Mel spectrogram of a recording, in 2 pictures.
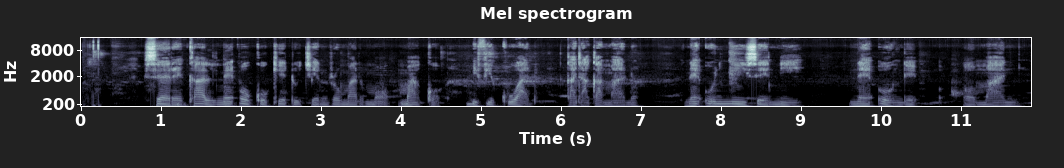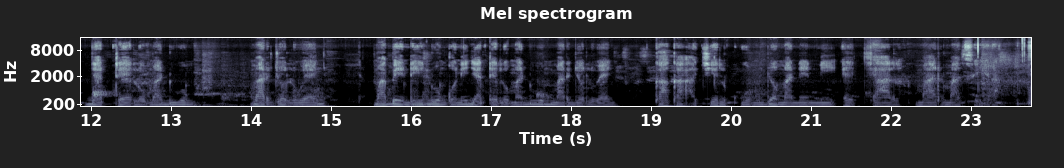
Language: Luo (Kenya and Tanzania)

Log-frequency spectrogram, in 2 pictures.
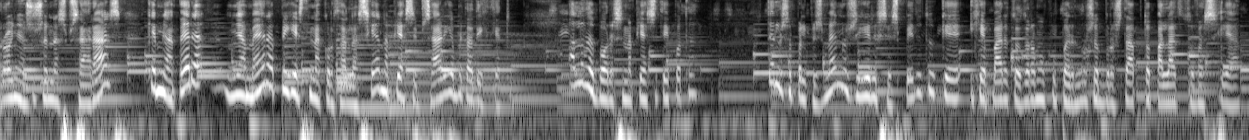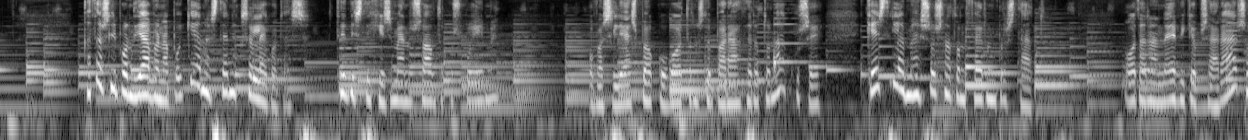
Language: Greek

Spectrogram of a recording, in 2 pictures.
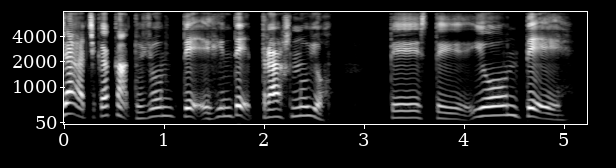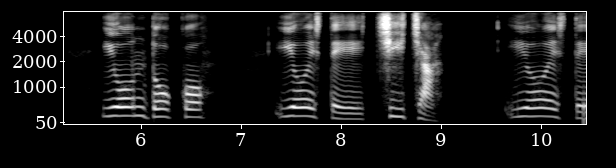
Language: San Miguel El Grande Mixtec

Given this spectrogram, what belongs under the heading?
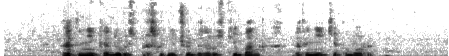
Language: Belarusian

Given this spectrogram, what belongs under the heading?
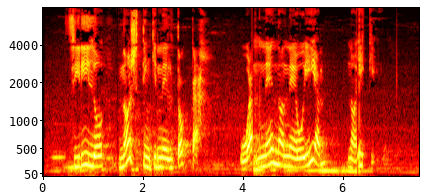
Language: Central Puebla Nahuatl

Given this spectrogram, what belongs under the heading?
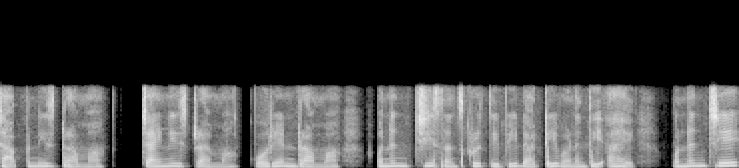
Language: Sindhi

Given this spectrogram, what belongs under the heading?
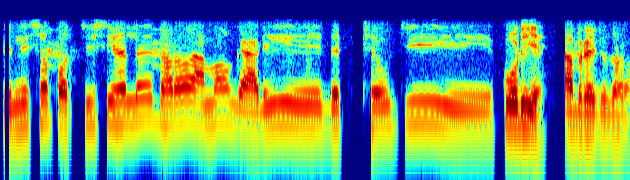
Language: Odia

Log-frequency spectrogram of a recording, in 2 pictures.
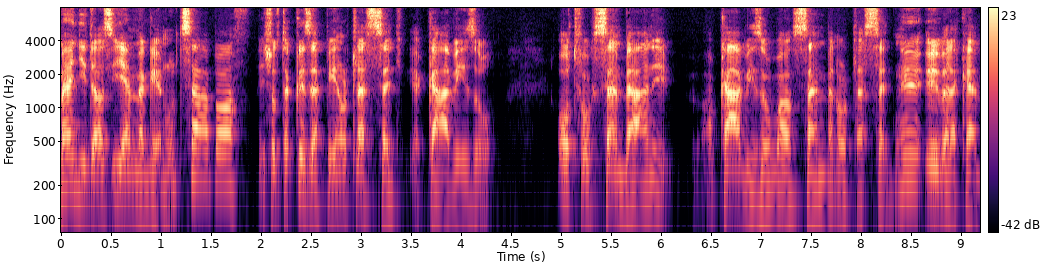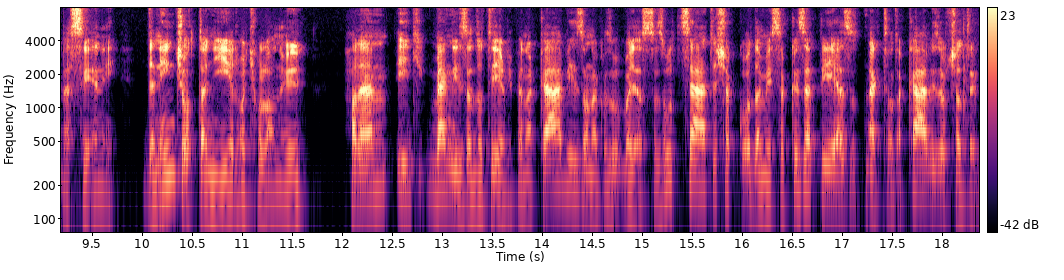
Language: Hungarian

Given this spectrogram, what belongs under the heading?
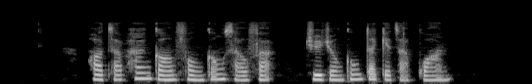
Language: Cantonese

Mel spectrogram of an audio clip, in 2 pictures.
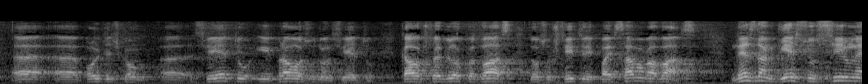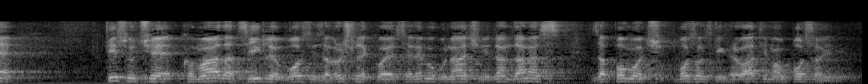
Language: Croatian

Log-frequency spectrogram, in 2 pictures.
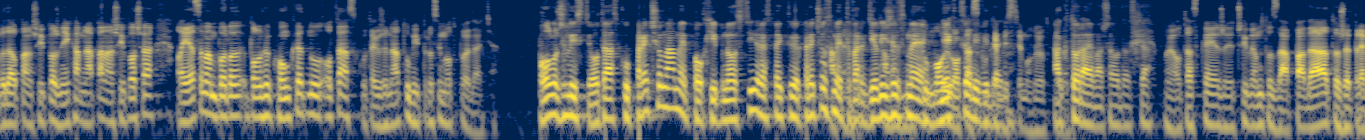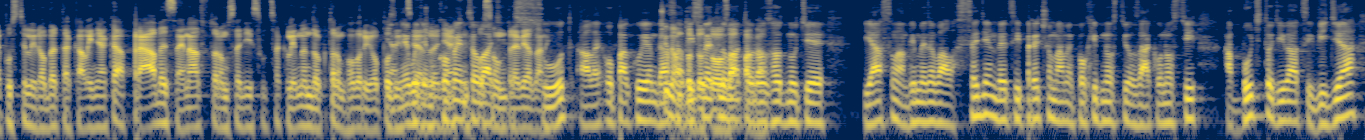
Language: Slovak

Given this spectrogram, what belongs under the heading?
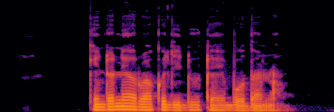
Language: Luo (Kenya and Tanzania)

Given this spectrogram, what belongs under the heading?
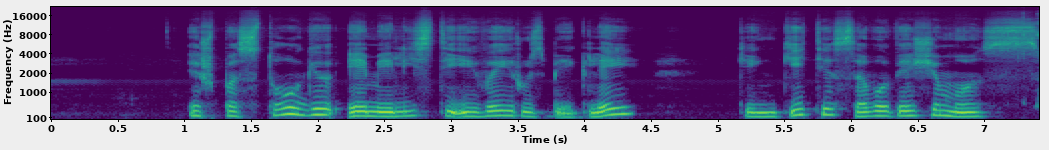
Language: Lithuanian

